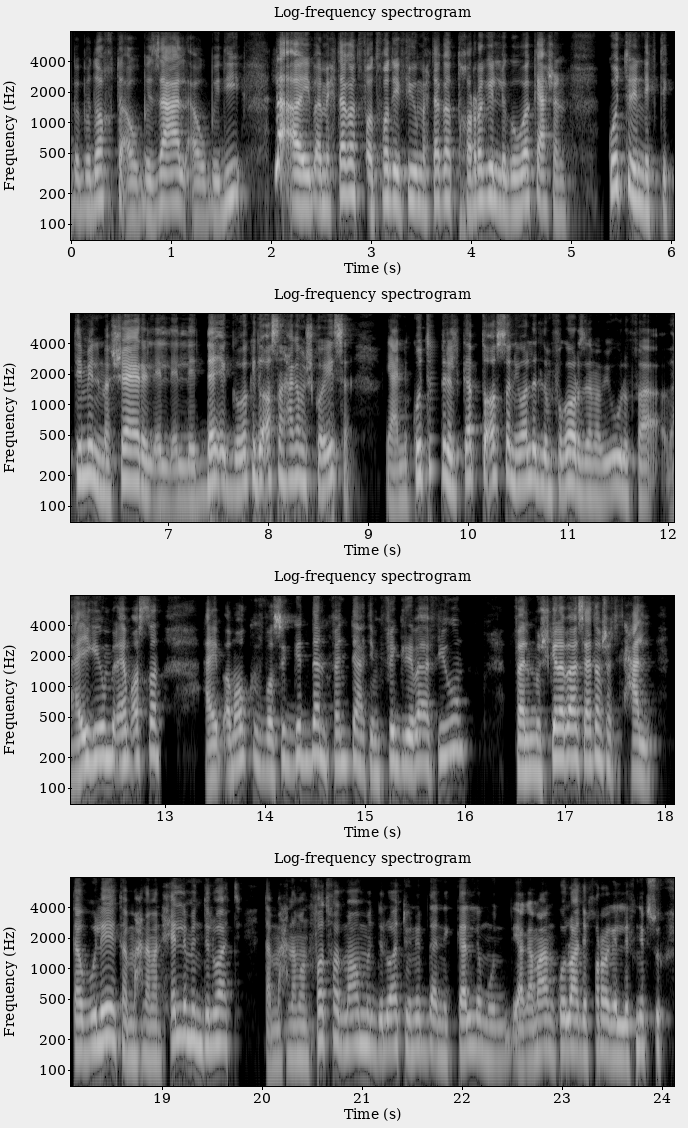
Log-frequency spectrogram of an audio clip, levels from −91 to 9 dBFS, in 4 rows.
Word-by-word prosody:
بضغط 165 +4 -2
أو 125 +1 -3
بزعل 155 +4 +3
أو 125 0 -5
بضيق، 145 +10 -2 0.3
لأ، 365 - +7
يبقى 150 +1 +4
محتاجة 170 +7 +2
تفضفضي 170 -3 +1
فيه، 165 +1 0
ومحتاجة 165 +2 0
تخرجي 170 +1 0
اللي 160 -4 +2
جواكِ، 150 +4 +1
عشان 145 -4 0 0.4
كتر 225 -2 +4
إنك 145 -4 0
تكتمي 190 +8 +1
المشاعر 170 +2 +5
ال 130 -4 -1
ال 120 -1 -4
اللي 120 +1 -3
تضايقِك 165 +6 +2
جواكِ 155 +5 -1
دي 180 - +2
أصلًا 185 0 +1
حاجة 180 +1 0
مش 180 -1 -2
كويسة. 165 +6 0 0.4
يعني 120 +3 -3
كتر 200 - 0
الكبت 190 +5 -1
أصلًا 190 0 +1
يولِّد 175 +2 +1
الانفجار، 155 +2 +1
زي 135 -2 -2
ما 130 - -5
بيقولوا، 140 +2 -1
فهييجي 140 +5 -1
يوم 200 0 +3
من 195 - +2
الأيام 180 0 0
أصلًا، 190 +3 -1 0.5
هيبقى 135 +3 -2
موقف 185 +1 -3
بسيط 155 +4 +1
جدًا، 195 +1 -1
فأنتِ 180 0 -4
هتنفجري 160 +1 -1
بقى 170 0 -1
فيهم، 225 +7 -4 0.5
فالمشكلة 150 +5 +4
بقى 195 0 +4
ساعتها 190 +1 +2
مش 175 -3 -1
هتتحل. 145 -4 -1 0.2
طب 155 -1 -1
وليه؟ 190 +5 +4
طب 150 -4 -5
ما 140 - -4
إحنا 140 -2 -4
ما 135 - -3
نحل 190 +10 -2
من 195 -3 +1
دلوقتي، 185 +1 -3 0.2
طب 115 - -8
ما 125 - -7
إحنا 135 +1 -7
ما 135 - -4
نفضفض 190 +6 -4
معاهم 170 +2 -2
من 170 -2 -2
دلوقتي، 165 +2 -3
ونبدأ 160 0 -4
نتكلم، 150 +2 -3
ون 135 0 -9
يا 125 - -2
جماعة، 150 +4 -2
كل 160 +2 -1
واحد 155 -1 +1
يخرّج 150 0 -2
اللي 140 -1 +2
في 140 +4 -6
نفسه. 165 +1 -4
160 Hz, 210 wpm, -23 LUFS, 145-180 Hz, 0.5 s, لأ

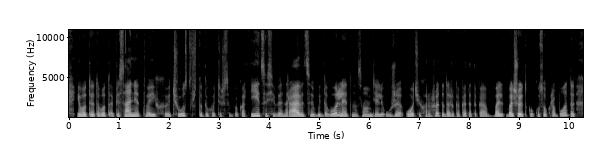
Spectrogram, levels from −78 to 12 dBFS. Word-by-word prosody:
И 195 - +3
вот 190 0 +3
это 185 -1 +1
вот 185 0 0
описание 200 -1 +2
твоих 180 -1 -2 0.2
чувств, 230 +5 -2
что 175 - -7
ты - - -6
хочешь 170 -1 -10
собой 175 -4 -12
гордиться, 205 +7 +1
себе 175 -3 -4
нравиться 195 +3 +4
и - - 0
быть 180 -1 -3
довольна- 230 - +3
это 190 -1 -2
на 180 0 -6
самом 190 0 -3
деле 185 -1 -2
уже 180 +1 -3
очень 180 -2 0
хорошо. 180 +7 -2
Это 215 -5 -3
даже 180 -1 -1
какая-то 175 +1 -5
такая 85 -1 -6
боль 180 +3 +1
большой 215 -1 +5
такой - - -8
кусок 190 -1 -4
работы. 245 +4 -2
185 Hz, 195 wpm, -23 LUFS, 180-200 Hz, 0.2 s, большой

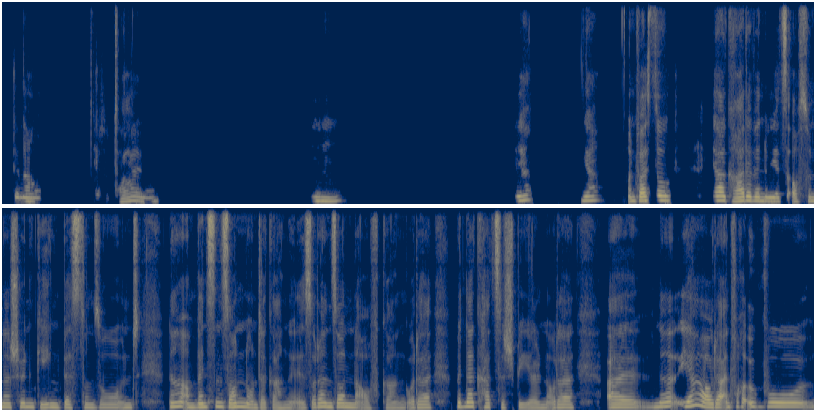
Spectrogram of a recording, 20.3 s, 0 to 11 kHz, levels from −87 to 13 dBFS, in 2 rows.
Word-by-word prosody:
Genau. 195 -2 -4 1.0
Toll. 195 +1 -7 1.9
Mhm. 200 +1 -3 2.2
Ja. 240 +3 +1 0.6
Ja. 230 +2 -1 0.3
Und 210 0 -3
weißt 220 +3 +4
du, 240 -1 +5 0.6
ja, 230 0 +6
gerade 210 +2 +3
wenn 210 -1 +2
du 200 - +1
jetzt 195 -1 +2
auf 180 - -2
so - - -1
'ner 200 0 +1
schönen 205 0 0
Gegend 185 0 -3
bist 180 +1 +4
und 185 -1 -3
so 180 0 -5
und 180 0 -4 0.4
ne, 230 +2 +2
und 190 -2 -1
wenn's 200 +5 +8
'n 225 - +2
Sonnenuntergang 170 -8 +1
ist 165 - 0
oder 200 +2 0
'n 210 -1 +2
Sonnenaufgang 165 -6 -2
oder 175 +1 -2 0.3
mit 215 0 0
'ner 225 0 +4
Katze 200 -3 0
spielen 75 - -4
oder, 180 +1 -2 0.4
äh, 190 -1 +1
ne, 210 +6 -1
ja 245 -2 +3
oder 195 -1 +4
einfach 220 +1 -4
irgendwo 215 0 +2
200 Hz, 125 wpm, -25 LUFS, 185-215 Hz, 2.2 s, wenn's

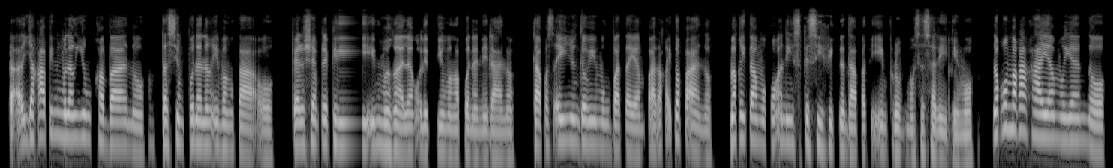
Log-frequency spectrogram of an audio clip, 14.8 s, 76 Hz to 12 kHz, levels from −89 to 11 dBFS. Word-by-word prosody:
Ah, - - +5
yakapin 195 +4 +2
mo 195 - +1
lang 190 0 +3
yung 190 -1 -1
kaba 155 -2 +2
'no 130 -2 -3 0.2
'tas 155 -2 +2
yung 155 - -8
puna 160 -1 +1
ng 155 0 0
ibang 145 -2 -2
tao. 120 -3 0 0.2
Pero 150 0 +3
syempre 160 +1 +1
piliin 150 -1 -2
mo 145 -1 +2
nga 140 -1 +3
lang 130 +1 +1
ulit 135 0 -3
yung 130 -1 -1
mga 120 0 0
puna 125 -3 -1
nila 115 -1 -1
'no. 110 0 -4 0.3
Tapos 150 0 +2
ayun 170 0 +1
yung 160 - -7
gawin 160 -1 +2
mong 145 -1 -6
batayan 135 -3 +1
para - - +1
kahit - - -2
papaano, 130 -9 +1 0.3
makita 175 0 +3
mo 155 - -5
kung 165 - -2
ano 165 - -4
yung 160 - -5
specific 145 -3 -2
na 140 - +2
dapat 130 0 +1
i-improve 130 -2 -2
mo 120 -1 -6
sa 135 - -5
sarili 115 -5 -1
mo. 105 +1 0 0.3
Nako 245 +5 +4
kung - - -2
makakaya 200 -5 +5
mo 180 -1 -3
yan 175 0 0
'no. 140 -4 +1
150 Hz, 215 wpm, -22 LUFS, 130-165 Hz, 0.3 s, Ah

